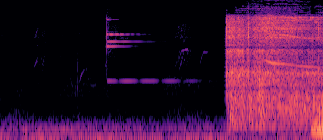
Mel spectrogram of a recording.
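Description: A phone gives a short electronic tone.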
